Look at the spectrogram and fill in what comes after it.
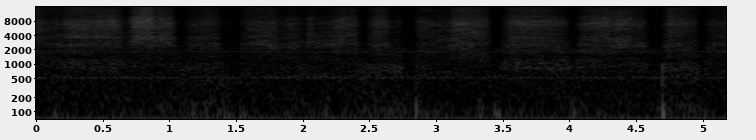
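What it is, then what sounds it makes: Cardboard chocolate box. Fingernails scratch and tap the glossy printed surface of a gold cardboard chocolate box held upright. Soft, continuous scratchy rubbing comes in bright, hissy bursts over a steady low hum.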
